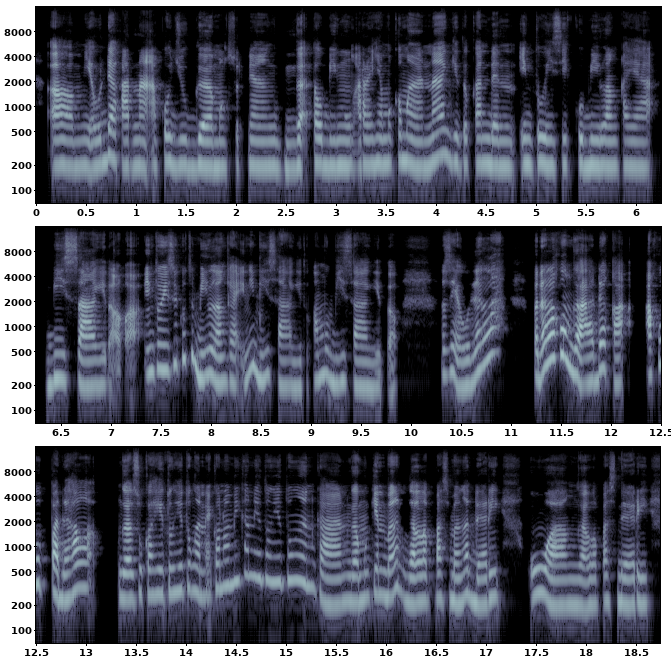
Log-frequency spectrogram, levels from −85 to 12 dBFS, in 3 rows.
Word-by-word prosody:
mmm, 195 -1 +4
ya 190 0 -2
udah 235 +4 +3
karena 195 0 +4
aku 220 - -3
juga 195 -1 0
maksudnya 195 +1 -4 0.2
nggak 195 +3 -1
tahu, 210 - +3
bingung 195 0 -3
arahnya 205 +1 -1
mau 210 - -7
ke 225 - -4
mana 210 +3 +2
gitu 215 -2 -5
kan, 210 0 -2
dan 195 -1 -2
intuisiku 205 -1 -3
bilang, 195 0 -1
kayak 190 -1 -4 0.2
bisa 200 -2 +2
gitu, 205 +1 -1
a - - 0
a - - 0
intuisiku 310 +7 0
bilang 245 - +2
kayak 215 -1 -2
ini 290 +7 -2
bisa 235 -5 -3
gitu, 190 +1 -11
"kamu 255 +3 -3
bisa" 210 -2 -3
gitu, 185 - -7 0.5
terus 265 - -5
ya 190 - +1
udahlah. 320 - +1 0.3
Padahal 410 - +7
aku 460 - +6
nggak 255 -8 +8
ada, 315 - +3
Kak, - - +2 0.2
aku 355 0 -2
padahal 275 +4 +4 0.3
nggak 235 -1 +4
suka 270 0 -3
hitung-hitungan. 275 +1 -2
Ekonomi 340 +4 -2
kan 460 - -5
itung-itungan 390 -2 -2
kan, 210 -1 +2
nggak 220 0 +3
mungkin 260 +3 0
banget 255 +1 +2
nggak 210 0 +5
lepas 240 +1 -1
banget 220 +4 0
dari 215 +4 -1 0.3
uang, 205 -6 +1
nggak 190 -1 0
lepas 225 0 -5
dari 210 0 -2
215 Hz, 195 wpm, -23 LUFS, 200-265 Hz, 0.5 s, nggak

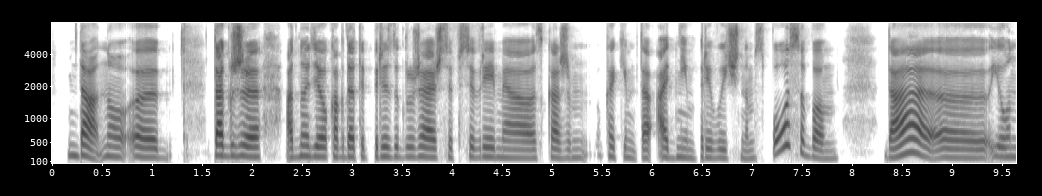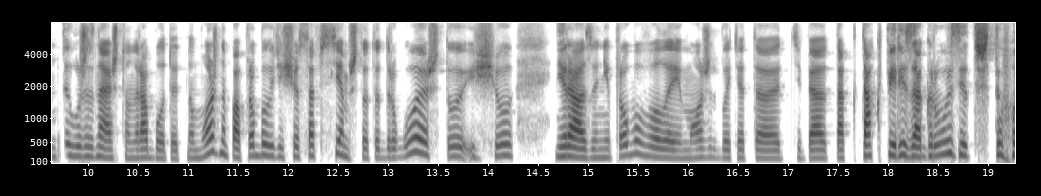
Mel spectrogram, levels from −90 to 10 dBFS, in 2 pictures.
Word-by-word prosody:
Да, 225 0 +3
но, 205 -2 -6
э, 190 -2 +2 0.5
также 220 -2 +6 0.2
одно 205 +3 -1
дело- 200 -1 +1
когда 200 0 0
ты 195 - -7
перезагружаешься 200 -1 -1
всё 200 - -1
время, 180 -3 -2
скажем, 175 0 -4 0.2
каким-то 180 -4 -5
одним 185 -2 -3
привычным 175 -2 -2
способом, 190 - -3 0.4
да, 185 -5 +2
э, - - -11
и 205 - -5
он 195 0 -7
ты 230 +5 -8
уже 210 -1 -1
знаешь, 195 -3 +3
что - - -10
он 170 - -10
работает, 175 -2 -4
но 170 - -11
можно 255 - -3
попробовать 215 +3 -3
еще 200 +1 0
совсем 225 +3 0
что-то 185 0 -1
другое, 215 - -3
что 205 -2 -2
еще 210 +4 -1 0.4
ни 205 0 +1
разу 185 -3 +6
не 180 0 -7
пробовала, 210 -3 -4
и, 170 -1 -1
может 180 +2 -7
быть, 175 -1 -10
это 170 -1 -3
тебя 170 -1 0
так 175 +2 -1
так 220 0 +4
перезагрузит, 225 +1 +3
что 240 - +10
195 Hz, 150 wpm, -23 LUFS, 175-215 Hz, 0.5 s, что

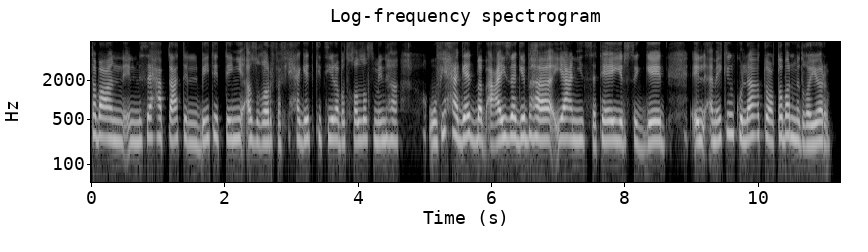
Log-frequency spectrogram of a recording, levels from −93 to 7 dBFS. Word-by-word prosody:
طبعًا 270 -3 +2
المساحة 235 +3 -3
بتاعة 245 -1 -1
البيت 225 +1 -4
التاني 250 -1 -2
أصغر 225 -1 0
ففي 215 -2 -13
حاجات 240 0 -2
كتيرة 245 0 -2
باتخلص 230 +2 -4
منها 230 0 -3 0.5
وفي 225 +8 -1
حاجات 275 -3 +3
بابقى 235 -3 +2
عايزة 250 +4 +5
أجيبها، 255 -1 +4
يعني 245 -2 0
الستاير، 230 +1 0
سجّاد، 220 0 +1 0.4
الأماكن 230 +6 0
كلّها 260 0 +1
تعتبر 270 +1 0
متغيرة. 220 -3 +1
240 Hz, 125 wpm, -24 LUFS, 225-255 Hz, 0.5 s, عايزة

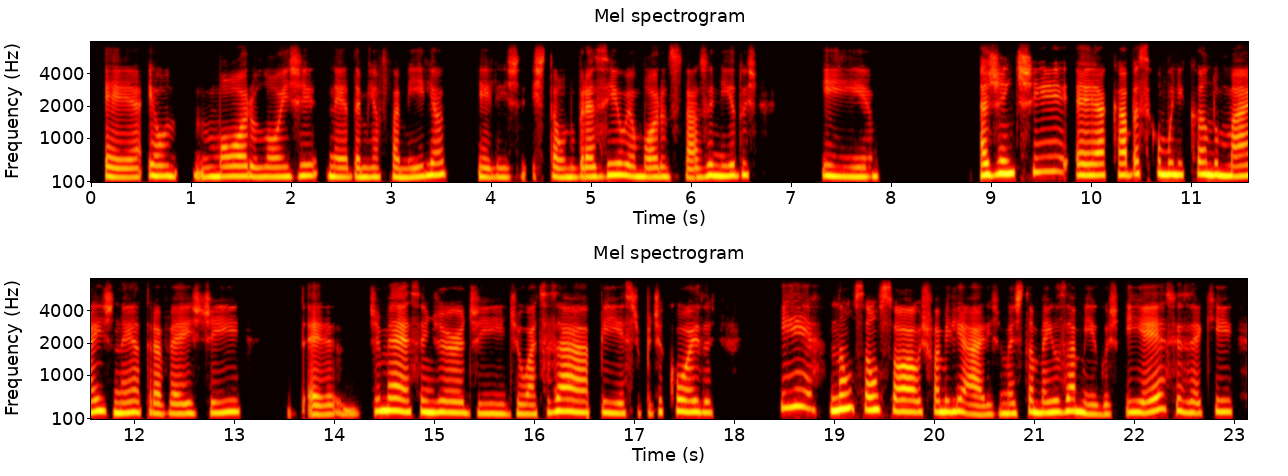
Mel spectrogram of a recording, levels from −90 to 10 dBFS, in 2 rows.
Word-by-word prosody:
eh, 190 -1 -2
eu 215 -1 0 0.3
moro 210 -1 -1
longe, 200 +3 -2
né, 195 -2 0
da 195 - -3
minha 190 0 -1
família, 200 +6 0 0.3
eles 190 -1 -5
estão 200 -2 -5
no 190 0 -1
Brasil, 200 +5 0
eu 215 -2 -1
moro 195 0 0
no - - -1
Estados 185 0 -6
Unidos, 225 +1 +2 0.7
e 200 -3 0 1.1
a 230 - +7
gente, 295 +5 +3
eh, 230 0 +2
acaba 235 +1 0
se - - -12
comunicando 245 -1 +4
mais, 220 +4 +3
né, 220 +1 +2
através 205 -2 -4
de, 225 +3 -2 0.7
eh, 190 0 -2 0.4
de 250 - -2
Messenger 235 -3 +3
de 205 -1 -4
de 190 +2 -8
WhatsApp, 225 +4 +1 0.3
esse 210 - -7
tipo 205 +1 -13
de 220 - -5
coisa, 235 -2 0 0.7
e 335 0 0 0.2
não 290 +4 +8
são 285 -1 +3
só 240 -3 +2
os 235 - -5
familiares, 225 -6 0
mas 205 0 -1
também 225 -2 +2
os 235 +1 0
amigos 195 -6 0
e 230 0 0
esses 255 -1 -1
é 215 -1 -4
que 240 0 -4
220 Hz, 135 wpm, -22 LUFS, 200-240 Hz, 1.1 s, não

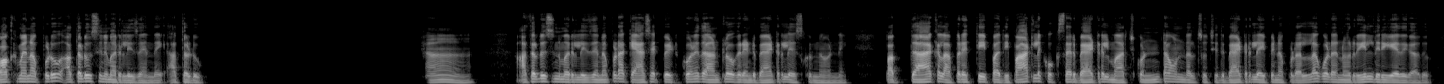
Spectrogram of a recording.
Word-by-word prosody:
వాక్‌మ్యానప్పుడు. 130 +5 +2
'అతడు' 145 +2 +1
సినిమా 120 -6 0
రిలీజయింది 90 -1 -3
'అతడు.' 95 -4 -3 2.3
ఆ! - - -2 0.9
'అతడు' 130 +2 +2
సినిమా 120 -3 -1
రిలీజయినప్పుడు, 110 +2 0
ఆ - - -14
క్యాసెట్ 105 -1 +3
పెట్టుకొని 120 +3 -1
దాంట్లో 105 +3 +1
ఒక 110 - -1
2 100 -1 -1
బ్యాటరీలు 100 +4 +1
ఏసుకునే 90 -2 -8
వాడిని. 85 0 -10 0.4
పద్దాకాల - - +4
ప్రతి 115 +1 +3
పది 105 -2 +1
పాటలలకొకసారి - - +2
బ్యాటరీలు 115 +2 +2
మార్చుకుంటా 105 +5 -2
ఉండాల్సొచ్చేది. 105 -1 -6
బ్యాటరీలయిపోయినప్పుడల్లా 100 +2 0
కూడాను 110 -4 -1
రీల్ 120 +3 +1
తిరిగేది 100 -3 +2
కాదు. 85 - -8
105 Hz, 125 wpm, -26 LUFS, 100-115 Hz, 2.3 s, పద్దాకాల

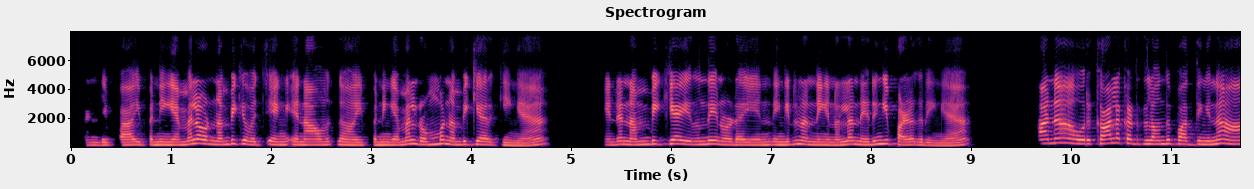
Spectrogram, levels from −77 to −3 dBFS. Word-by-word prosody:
கண்டிப்பா. 180 +1 -3
இப்ப 190 0 -5
நீங்க 185 0 +3
என் 190 - -2
மேல 280 +4 +4
ஒரு 245 - -3
நம்பிக்கை 250 +4 0
வச்சு, 200 +3 -6
எங் 195 - -2 0.2
நான் 190 0 +2
வ - - -4 0.2
அ - - 0 0.2
இப்போ 180 +2 -6
நீங்க 185 0 0
என் 190 - -3
மேல 250 +2 +2
ரொம்ப 220 +6 -1
நம்பிக்கையா 210 +1 0
இருக்கீங்க. 175 -4 -4 0.9
என்ட 195 +4 0
நம்பிக்கையா 235 +5 +2
இருந்து, 220 +3 -1
என்னோட 200 -3 -1 0.2
என் 180 +1 -3
என்கிட்ட 220 +5 0
நீங்க 185 -1 +2
நல்லா 205 +6 +1
நெருங்கி 225 +6 +1
பழகுறீங்க. 185 -5 -1 1.0
ஆனா, 305 +3 +3 0.2
ஒரு 265 -1 +1
காலகட்டத்தில 275 -4 +2
வந்து 255 +2 -3
பார்த்தீங்கன்னா, 230 +4 0
210 Hz, 175 wpm, -23 LUFS, 190-245 Hz, 1.0 s, மேல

